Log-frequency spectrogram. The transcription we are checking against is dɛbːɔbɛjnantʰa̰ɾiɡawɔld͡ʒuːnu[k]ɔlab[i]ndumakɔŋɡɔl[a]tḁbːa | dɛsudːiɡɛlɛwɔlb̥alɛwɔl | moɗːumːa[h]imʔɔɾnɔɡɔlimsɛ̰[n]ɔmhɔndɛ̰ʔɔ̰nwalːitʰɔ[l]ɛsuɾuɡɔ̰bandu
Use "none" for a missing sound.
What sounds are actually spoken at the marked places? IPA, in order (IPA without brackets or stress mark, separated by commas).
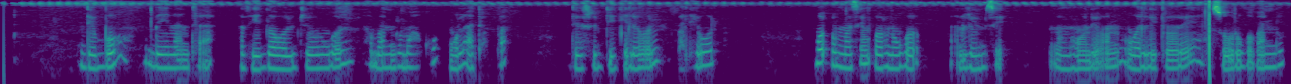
ɡ, a, a, s, n, ɾ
